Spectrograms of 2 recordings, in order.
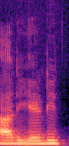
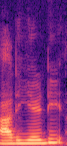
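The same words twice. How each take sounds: No difference in how they are said.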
